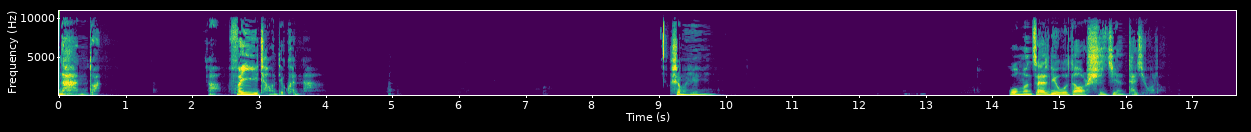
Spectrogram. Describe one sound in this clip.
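An elderly man speaks calmly into a close microphone, with long pauses.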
